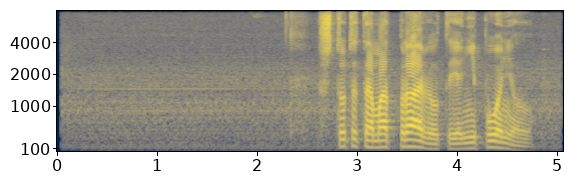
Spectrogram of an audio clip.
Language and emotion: Russian, angry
